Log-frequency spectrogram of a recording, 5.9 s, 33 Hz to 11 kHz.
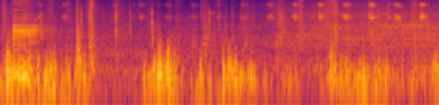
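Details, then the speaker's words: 2006 Ford Taurus 3.0L V6 running at idle: quick, repeating high chirps that follow belt speed over a quiet engine, quieter than a minute earlier, from a bad idler pulley bearing that is to be replaced. "now it's actually calmed down quite a bit it was pretty bad just a minute ago but uh you hear that chirping"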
